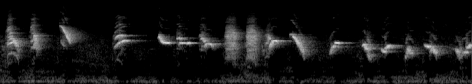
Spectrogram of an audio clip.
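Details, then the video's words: Green leafbird singing at full pace in a city: sharp high chips and upward flicks, then a torrent of bright, overlapping warbled whistles that settle into a quicker series of lower chirps. "Cicak Ijo Gacor Bikin Meledak Suasana"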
